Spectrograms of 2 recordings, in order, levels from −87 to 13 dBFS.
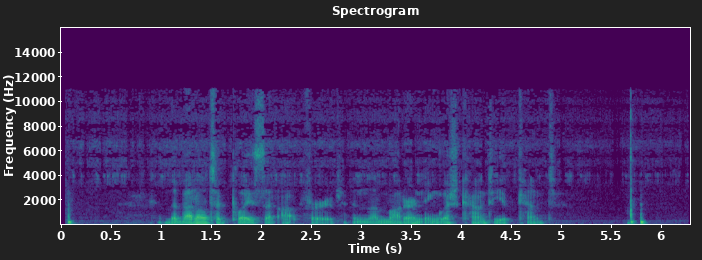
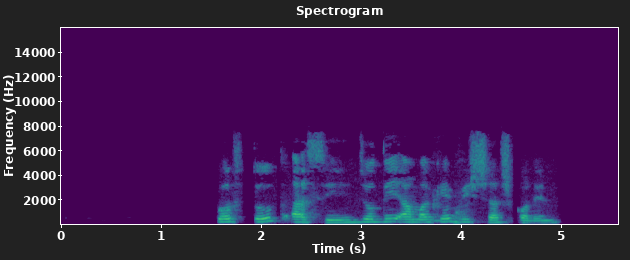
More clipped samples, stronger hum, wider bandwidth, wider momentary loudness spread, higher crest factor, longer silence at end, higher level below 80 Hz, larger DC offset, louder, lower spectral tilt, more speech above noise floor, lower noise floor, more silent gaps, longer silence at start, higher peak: neither; neither; first, 11.5 kHz vs 7.8 kHz; first, 14 LU vs 6 LU; about the same, 22 dB vs 20 dB; second, 0.45 s vs 0.65 s; first, -50 dBFS vs -74 dBFS; neither; about the same, -28 LUFS vs -28 LUFS; first, -6 dB/octave vs -4.5 dB/octave; second, 33 dB vs over 62 dB; second, -61 dBFS vs under -90 dBFS; neither; second, 0.05 s vs 1.55 s; about the same, -8 dBFS vs -10 dBFS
